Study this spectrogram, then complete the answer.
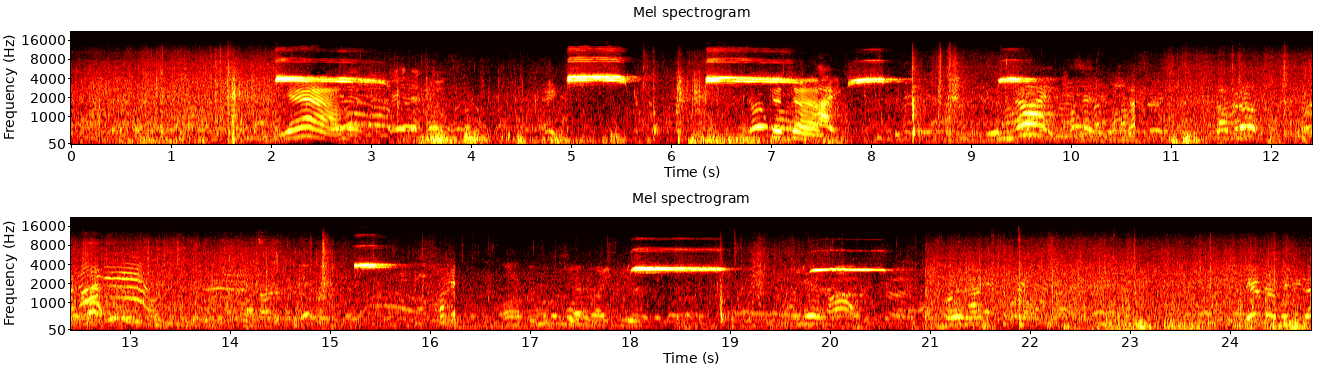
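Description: Water splashes as swimmers thrash in a pool.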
